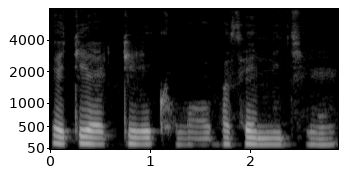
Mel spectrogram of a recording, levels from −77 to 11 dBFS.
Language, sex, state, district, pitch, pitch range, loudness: Bengali, male, West Bengal, Malda, 130 Hz, 130-140 Hz, -26 LUFS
